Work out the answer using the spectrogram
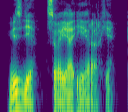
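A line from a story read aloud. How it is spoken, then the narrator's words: Sad. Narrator (Russian): печально ответил Дронго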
